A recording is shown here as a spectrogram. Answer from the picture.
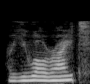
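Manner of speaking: plain reading voice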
